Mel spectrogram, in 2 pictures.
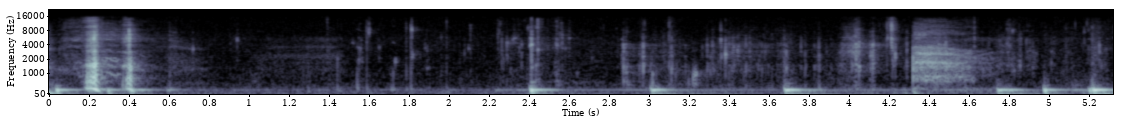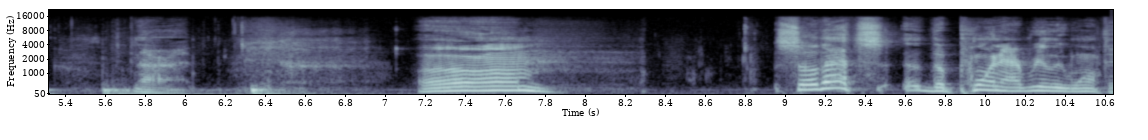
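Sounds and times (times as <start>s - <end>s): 
person sipping and swallowing water: 0.6s - 7.2s
speech: 7.2s - 7.9s, 9.0s - 10.6s.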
